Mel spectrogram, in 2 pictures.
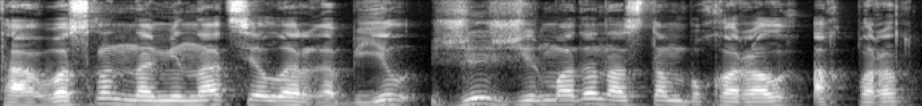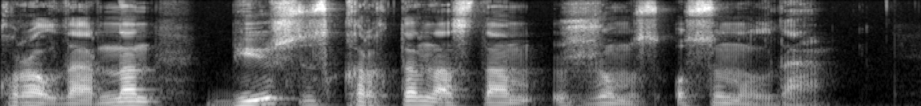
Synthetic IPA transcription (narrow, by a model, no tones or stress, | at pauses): t̪ʰɑʁəbɑsqɑnːo̞minat̪sɨjalˠɑɾʁɑbəjəlˠʒʏzʒijəɾmɑd̪ɑnɑst̪ɑmbʊχɑɾɑlˠəqɑq̚pɑɾɑt̪qʰʊɾɑlˠd̪ɑɾənɑn | be̞sʒ̥ʏzqʰəɾəq̚t̪ɑnɑst̪ɑmʒʊməsʊsənə̰lˠd̪ə̰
